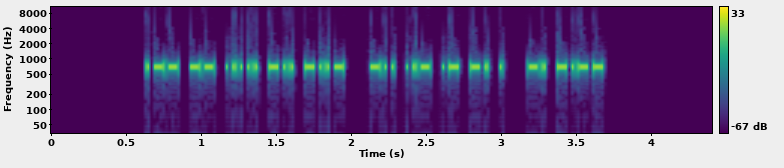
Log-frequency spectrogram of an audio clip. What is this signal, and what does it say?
Morse code, heard as a keyed tone, about 48 wpm, 700 Hz. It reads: WM5DX DUANE NY
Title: K1USN SST QSO Practice - 50wpm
